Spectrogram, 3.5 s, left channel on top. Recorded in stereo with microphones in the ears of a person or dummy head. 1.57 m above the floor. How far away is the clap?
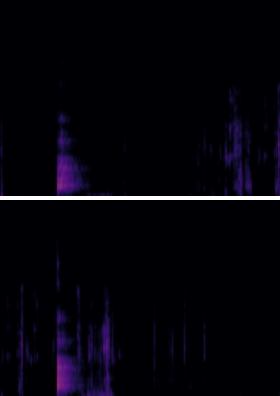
About 0.6 m.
